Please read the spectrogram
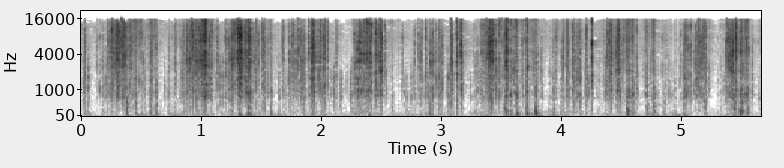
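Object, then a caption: Foil-covered cardboard heart-shaped box base. Pink nails scratch rapidly across the hollow base of a holographic foil-covered cardboard heart box. Bursts of bright, crinkly scraping come in quick, uneven waves. The hits are dry with no ringing.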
